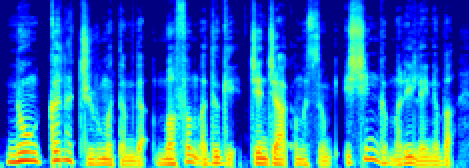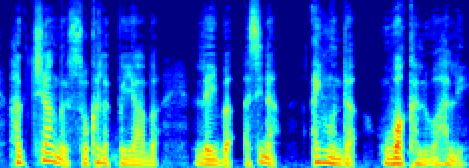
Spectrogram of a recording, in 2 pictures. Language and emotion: Manipuri, fearful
